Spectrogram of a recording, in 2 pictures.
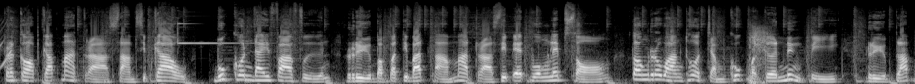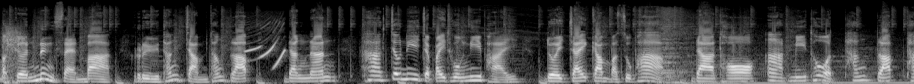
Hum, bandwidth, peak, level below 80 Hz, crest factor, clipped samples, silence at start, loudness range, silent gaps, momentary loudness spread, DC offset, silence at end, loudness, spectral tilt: none; 19 kHz; 0 dBFS; -36 dBFS; 14 dB; 0.2%; 0 s; 2 LU; none; 7 LU; under 0.1%; 0 s; -13 LUFS; -5 dB/octave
